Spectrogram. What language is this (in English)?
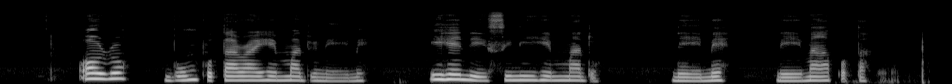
Igbo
